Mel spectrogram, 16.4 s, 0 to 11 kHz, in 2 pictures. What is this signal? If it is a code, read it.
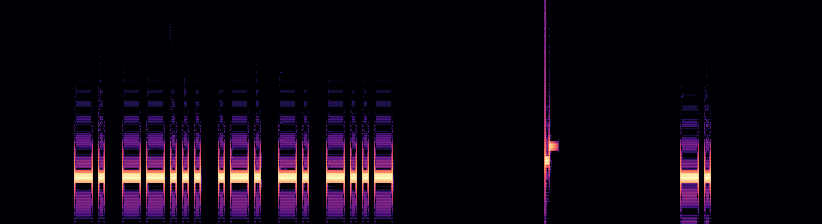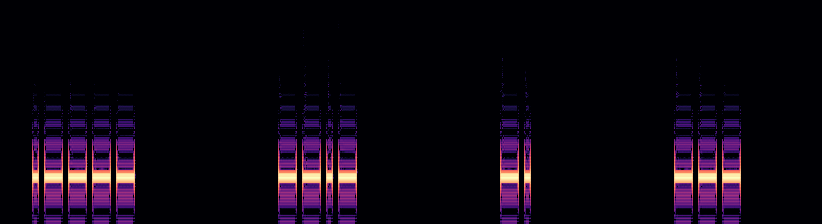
Morse code, heard as a keyed tone, about 20 wpm, spaced as for 9 wpm, 700 Hz. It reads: N7RNX N1QNO
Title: USA Call Signs - 5 Characters - 8x Character Spacing - 20wpm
